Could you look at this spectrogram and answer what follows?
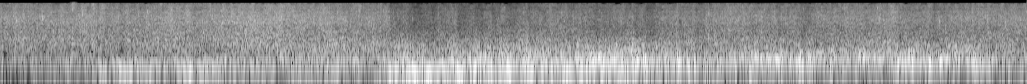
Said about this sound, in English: Rainy season in the forests of Ituri province in northeastern Congo. At its most torrential, a curtain of rain reduces visibility to a few meters. While uncomfortable for humans, the downpour is ideal cover for the okapi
